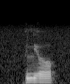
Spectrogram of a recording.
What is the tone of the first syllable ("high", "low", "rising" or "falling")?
low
